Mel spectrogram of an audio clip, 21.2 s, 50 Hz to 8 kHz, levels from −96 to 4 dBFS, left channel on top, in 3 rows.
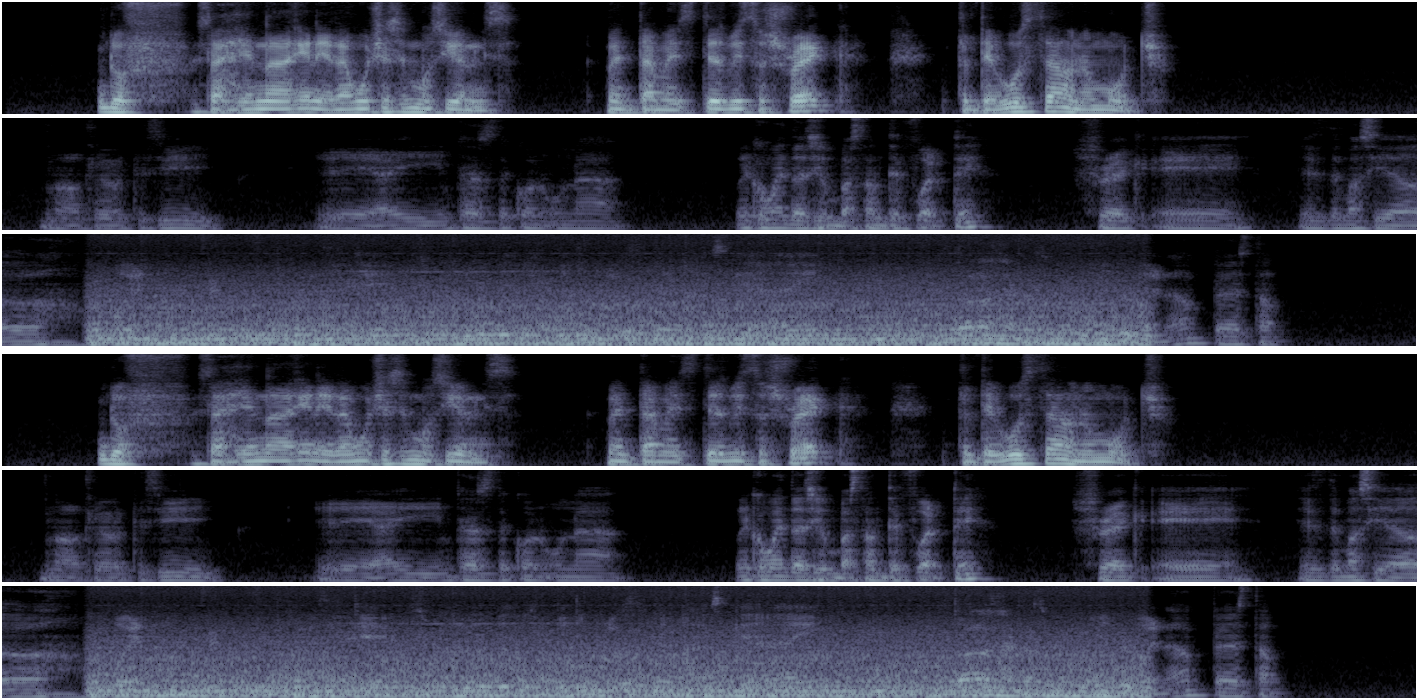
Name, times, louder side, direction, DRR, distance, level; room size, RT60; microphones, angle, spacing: voice 1, 0.5-2.5 3.0-4.1 4.5-5.8, left 3 dB, 45° left, 0.9 m, -31 dB
voice 2, 7.3-8.1 8.6-10.2 10.7-12.0 12.4-15.1 15.5-18.3 18.9-20.5, right 2 dB, 70° right, 1.8 m, -45 dB
sound 1, 14.6-19.9, equal, 10° right, 0.4 m, -35 dB
4.5 x 3.3 x 2.9 m
head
